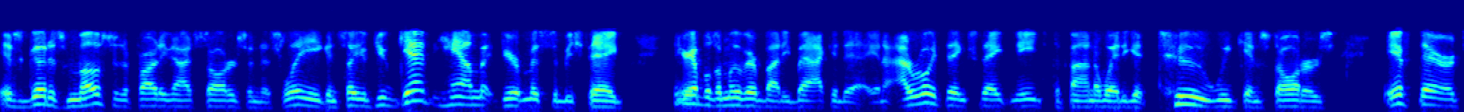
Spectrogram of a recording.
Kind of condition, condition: link, phone line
